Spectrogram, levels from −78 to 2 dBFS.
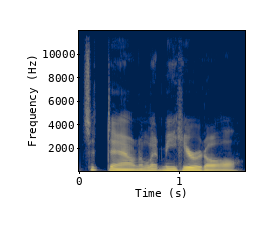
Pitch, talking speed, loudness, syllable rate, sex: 125 Hz, 290 wpm, -15 LUFS, 5.1 syllables/s, male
